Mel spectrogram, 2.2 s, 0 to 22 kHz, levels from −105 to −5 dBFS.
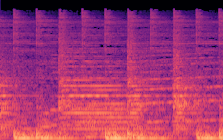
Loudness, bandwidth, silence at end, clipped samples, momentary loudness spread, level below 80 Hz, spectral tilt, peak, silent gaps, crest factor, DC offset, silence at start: -28 LUFS; 17 kHz; 0 s; under 0.1%; 4 LU; -30 dBFS; -5 dB/octave; -12 dBFS; none; 14 dB; under 0.1%; 0 s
